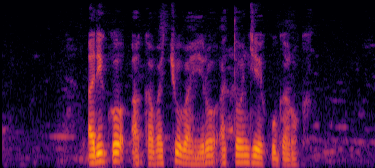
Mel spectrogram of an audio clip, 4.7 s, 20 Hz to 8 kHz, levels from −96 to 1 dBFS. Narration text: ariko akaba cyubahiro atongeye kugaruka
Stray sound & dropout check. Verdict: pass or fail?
pass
